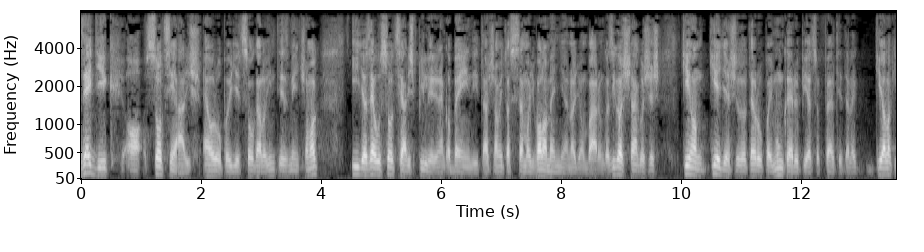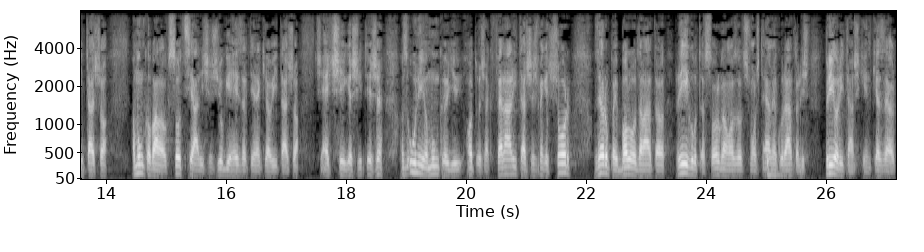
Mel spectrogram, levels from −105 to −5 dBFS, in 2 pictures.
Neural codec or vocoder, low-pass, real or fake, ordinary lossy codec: none; 7.2 kHz; real; none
